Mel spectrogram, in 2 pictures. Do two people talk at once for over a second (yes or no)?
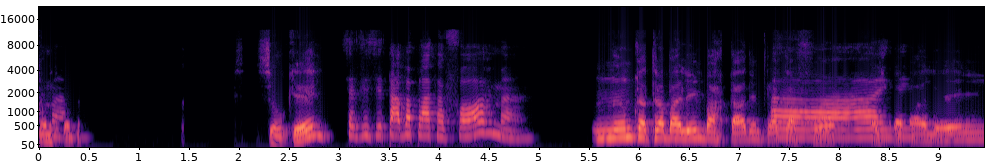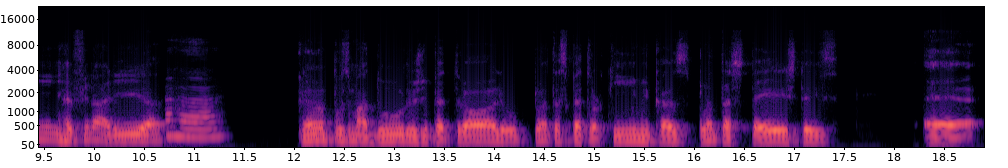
yes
